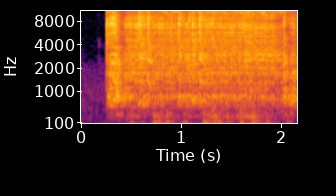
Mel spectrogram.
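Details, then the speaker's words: Carburetted G-Moto Cross X Pro moped during a fuel-consumption test, run dry: starter churns the engine in a quick uneven rhythm for about two seconds but it never catches; out of petrol, no fuel reaching the carburettor. "je vais tomber en panne d'essence donc je suis tombé en panne d'essence"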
